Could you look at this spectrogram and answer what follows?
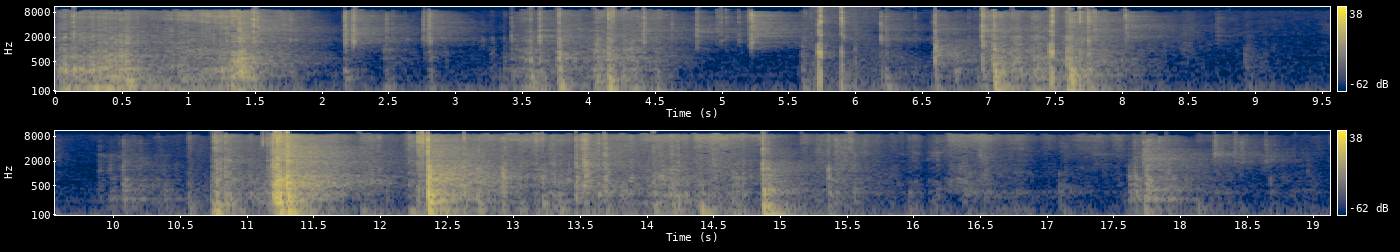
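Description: Cardboard shipping box being opened by hand: packing tape slit and torn and the flaps pulled open, with crackling, rustling and scattered knocks and thunks. After a short pause near the middle come the loudest thunks.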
